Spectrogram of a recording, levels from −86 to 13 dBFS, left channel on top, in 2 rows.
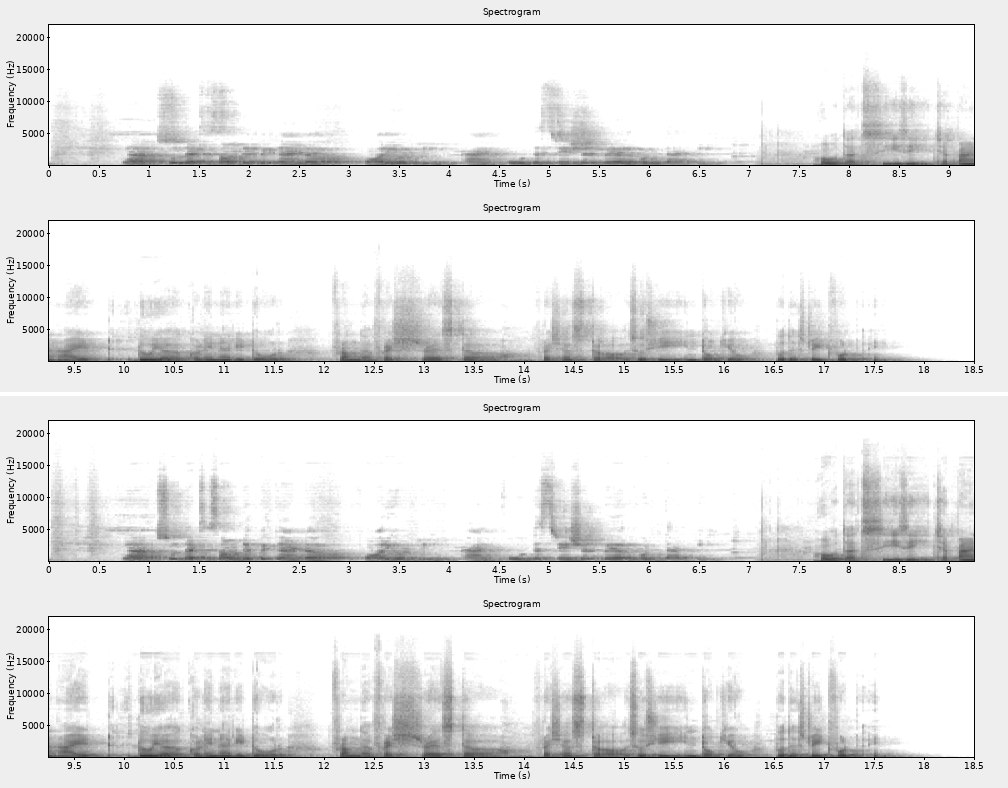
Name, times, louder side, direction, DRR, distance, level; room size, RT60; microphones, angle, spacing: voice 1, 0.0-6.9 8.7-9.0, right 1 dB, 65° right, 3 dB, 6.4 m, -29 dB
voice 2, 7.6-17.5, right 2 dB, 45° right, 5 dB, 2.1 m, -22 dB
22.5 x 17.5 x 6.8 m, 0.82 s
head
